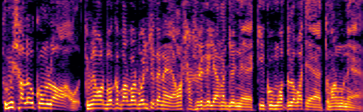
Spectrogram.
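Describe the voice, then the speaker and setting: A woman voices a crude, bickering young cartoon husband, talking extremely fast in a slightly high voice. The sound is dry and close. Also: fairly bright tone, no room sound, natural voice. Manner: crude, cheeky, quarrelsome. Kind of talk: comic cartoon dubbing.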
